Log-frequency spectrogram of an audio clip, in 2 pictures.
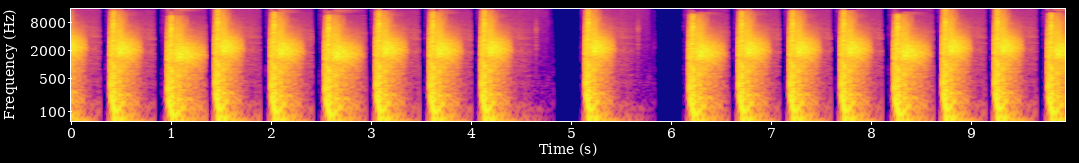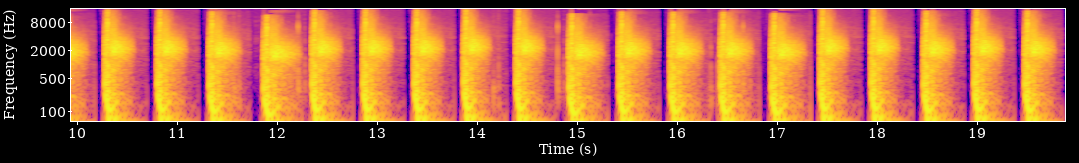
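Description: A game character rapidly punches and kicks a training dummy with repeated thumping hits.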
